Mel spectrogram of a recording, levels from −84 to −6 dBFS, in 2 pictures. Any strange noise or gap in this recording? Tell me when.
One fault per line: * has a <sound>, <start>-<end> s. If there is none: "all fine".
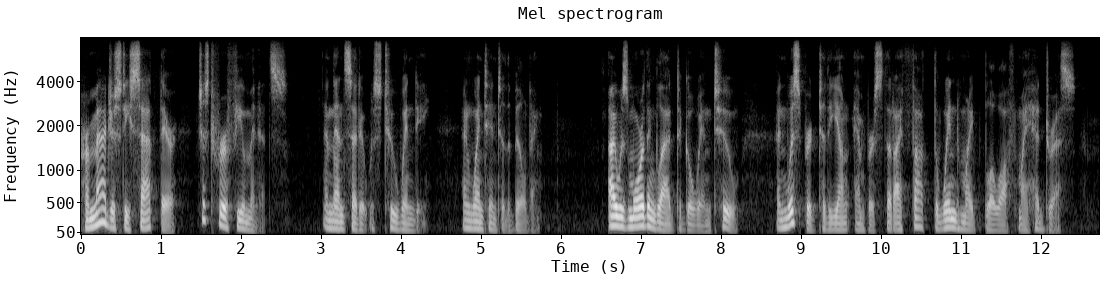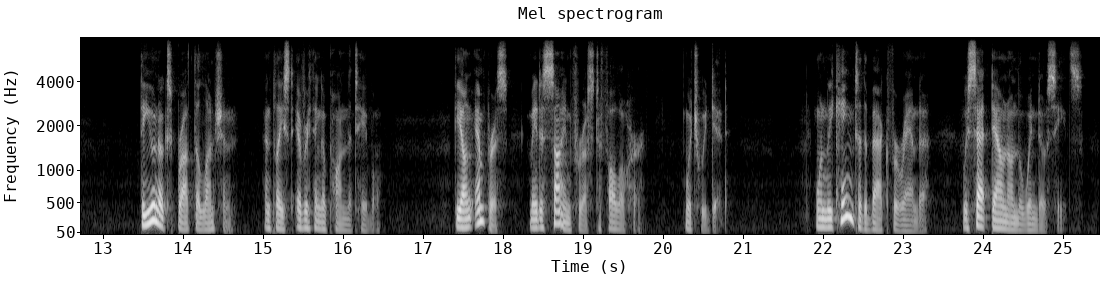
all fine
